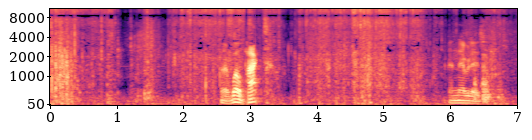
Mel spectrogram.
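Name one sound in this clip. Bubble wrap crinkles.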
